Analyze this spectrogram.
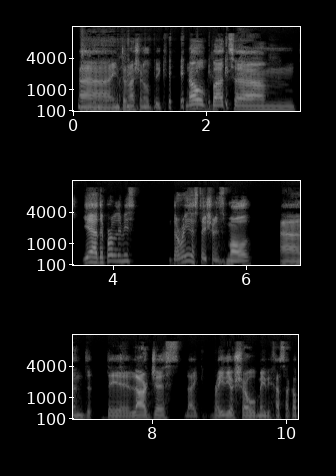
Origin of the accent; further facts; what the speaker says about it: Buenos Aires Province, Argentina; Well, I'm from Buenos Aires, Argentina, actually in the outskirts of Buenos Aires.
